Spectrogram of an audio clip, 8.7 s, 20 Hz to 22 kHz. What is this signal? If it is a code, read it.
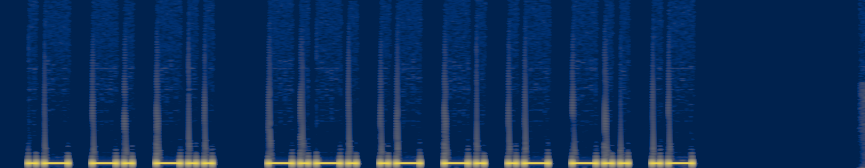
Morse code, heard as a keyed tone, about 15 wpm, 700 Hz. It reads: AND CANADA
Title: Speed-Racing - Sets of 5 Words 15wpm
